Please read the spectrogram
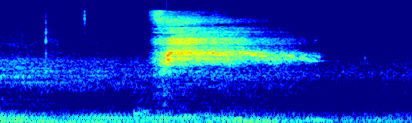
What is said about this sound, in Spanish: al abrir la lata.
